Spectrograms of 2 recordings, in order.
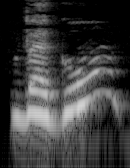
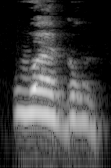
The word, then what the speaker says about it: wagon: liaison les Ibou pluriel prononcer vagon vagon o comme va vagon non pas wagon wagon V chargé contraire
